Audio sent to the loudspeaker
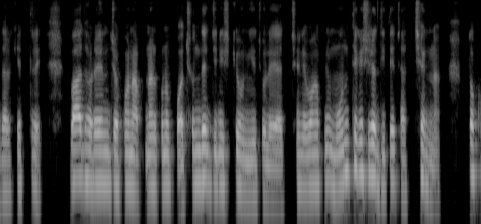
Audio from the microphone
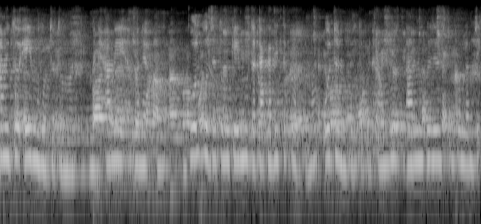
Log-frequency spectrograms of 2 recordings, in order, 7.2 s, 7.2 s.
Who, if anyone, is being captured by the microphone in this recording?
both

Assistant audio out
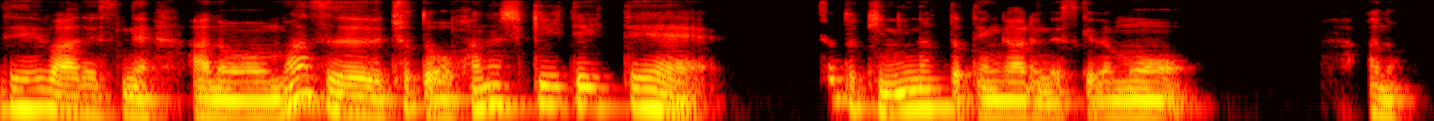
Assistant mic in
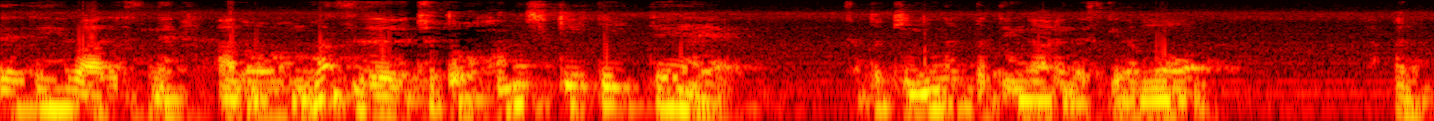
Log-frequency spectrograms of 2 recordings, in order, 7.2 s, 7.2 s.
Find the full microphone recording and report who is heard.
echo only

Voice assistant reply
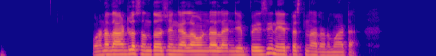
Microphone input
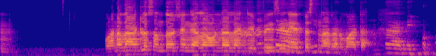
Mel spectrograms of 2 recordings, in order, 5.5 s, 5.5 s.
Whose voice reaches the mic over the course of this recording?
both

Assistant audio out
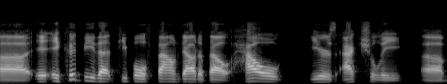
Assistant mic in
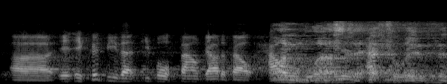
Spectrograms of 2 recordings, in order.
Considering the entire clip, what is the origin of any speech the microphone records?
both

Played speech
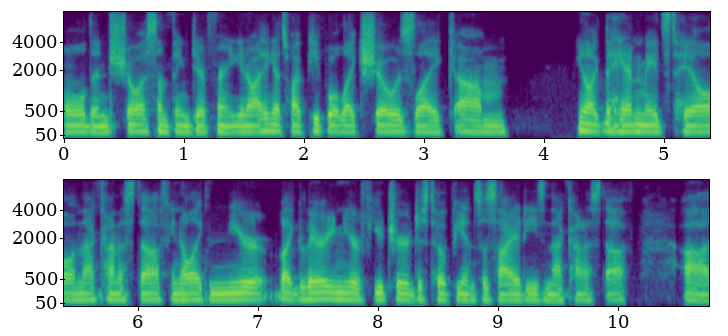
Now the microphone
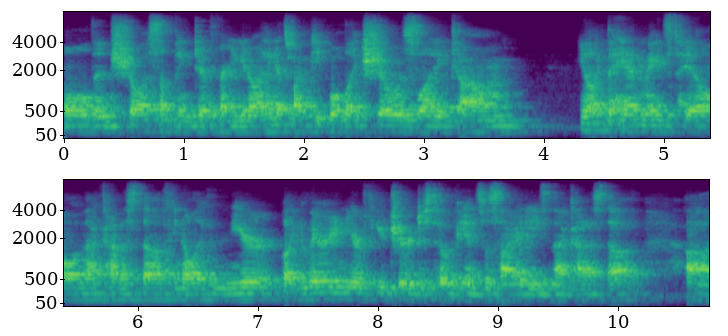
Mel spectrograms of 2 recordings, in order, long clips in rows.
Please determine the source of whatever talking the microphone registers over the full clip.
echo only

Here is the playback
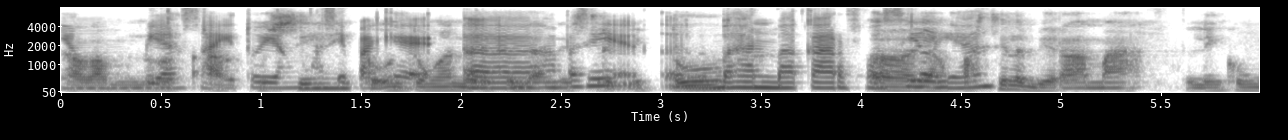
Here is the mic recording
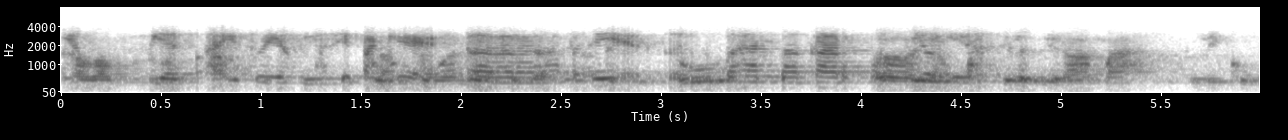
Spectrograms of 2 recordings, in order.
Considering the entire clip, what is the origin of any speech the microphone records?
both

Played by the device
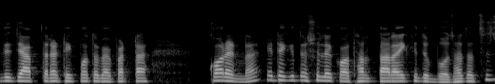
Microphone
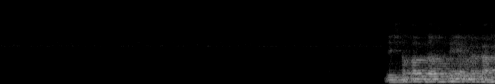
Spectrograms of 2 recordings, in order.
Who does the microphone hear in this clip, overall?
user only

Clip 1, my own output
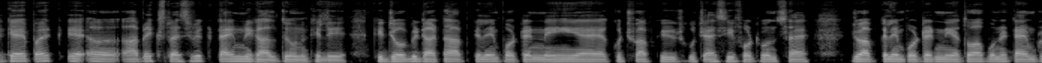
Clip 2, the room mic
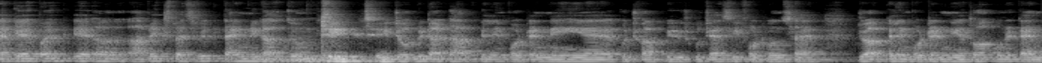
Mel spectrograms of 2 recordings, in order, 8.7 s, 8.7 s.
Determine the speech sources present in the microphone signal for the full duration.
both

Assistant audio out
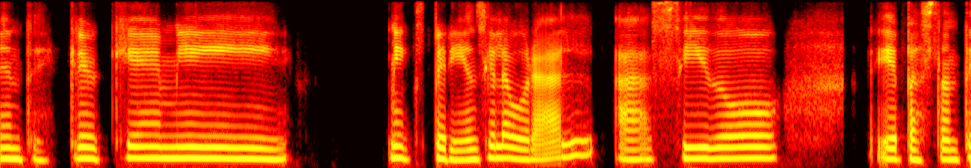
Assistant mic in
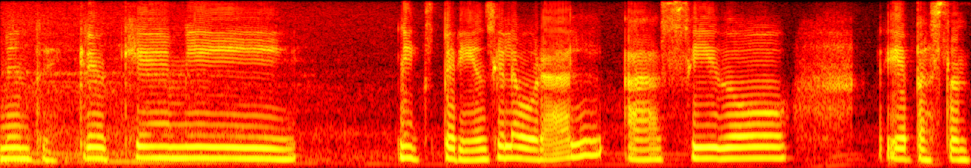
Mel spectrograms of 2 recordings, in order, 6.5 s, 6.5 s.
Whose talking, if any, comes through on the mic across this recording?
echo only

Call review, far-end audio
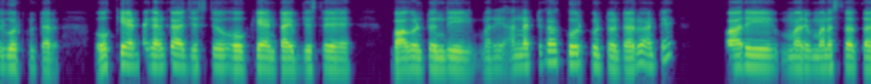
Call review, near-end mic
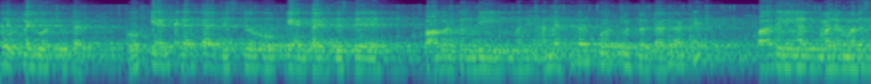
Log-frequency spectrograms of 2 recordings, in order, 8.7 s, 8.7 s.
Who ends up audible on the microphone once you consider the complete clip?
both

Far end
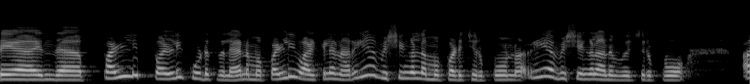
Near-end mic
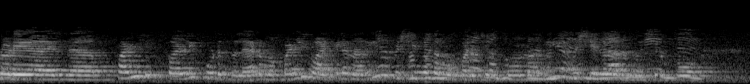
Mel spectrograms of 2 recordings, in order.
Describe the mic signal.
both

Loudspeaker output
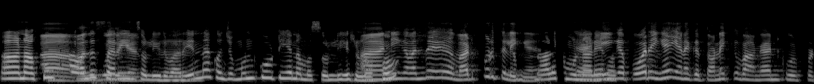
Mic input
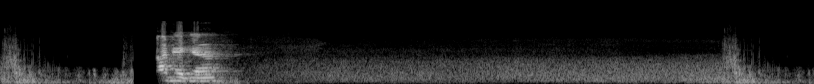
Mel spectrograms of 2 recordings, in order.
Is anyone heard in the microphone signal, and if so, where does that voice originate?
user only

